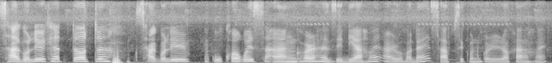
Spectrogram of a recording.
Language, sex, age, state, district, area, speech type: Assamese, female, 18-30, Assam, Dhemaji, rural, spontaneous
